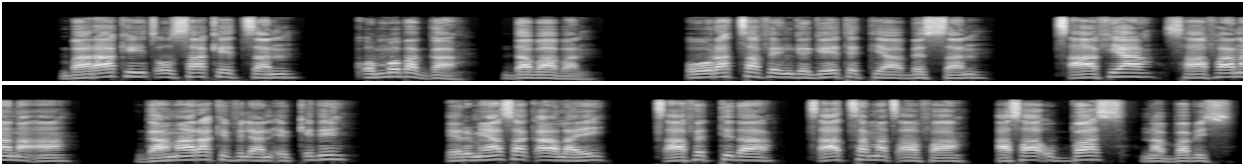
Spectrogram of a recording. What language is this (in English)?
Gofa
